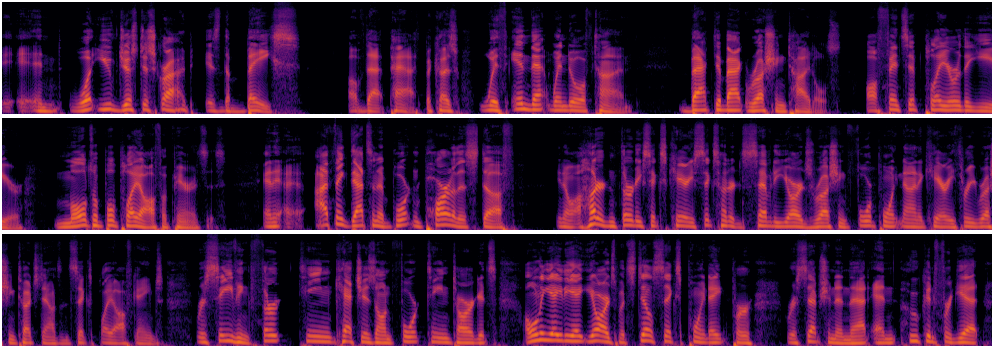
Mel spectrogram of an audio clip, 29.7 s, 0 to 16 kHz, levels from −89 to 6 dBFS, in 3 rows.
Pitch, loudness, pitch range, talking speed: 130 Hz, -31 LUFS, 115-155 Hz, 150 wpm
